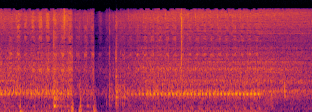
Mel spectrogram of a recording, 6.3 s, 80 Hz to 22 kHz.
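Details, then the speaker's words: Rapid steady pulsing with faint tone and rattling tubing from a Pegaso airway clearance device in percussion mode (intrapulmonary percussive ventilation), delivering high-frequency air bursts alternating positive and no pressure, 50–600 cycles per minute. "the percussion the device supplies bursts of air which alternate positive and no pressure on the patient with a high frequency ranging from 5 50 to 600 cycles per minute"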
